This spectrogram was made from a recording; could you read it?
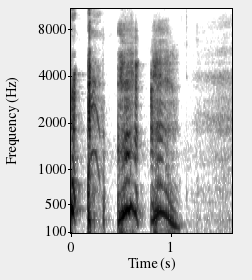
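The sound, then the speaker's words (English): A person coughs four times in quick succession, harsh and close, the last two bursts longer and more throaty, followed by quiet. “Okay, I think I have to cough again.”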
